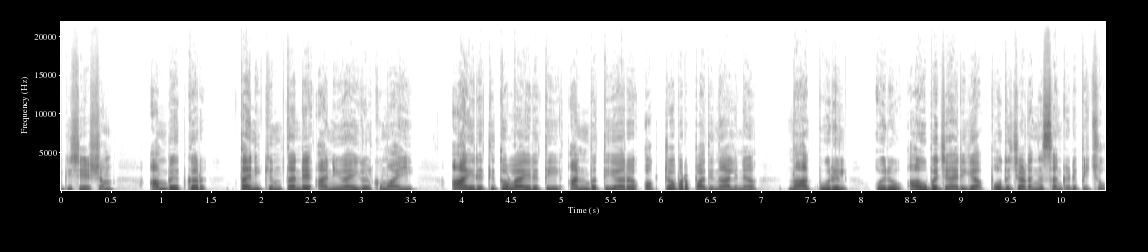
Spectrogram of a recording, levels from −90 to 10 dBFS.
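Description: No technical faults can be heard anywhere in the recording.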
